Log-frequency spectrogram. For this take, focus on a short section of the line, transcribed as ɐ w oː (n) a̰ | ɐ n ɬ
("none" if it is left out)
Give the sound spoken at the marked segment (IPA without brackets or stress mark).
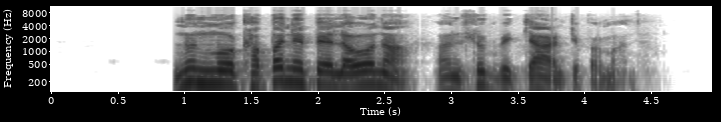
n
